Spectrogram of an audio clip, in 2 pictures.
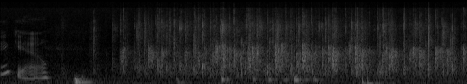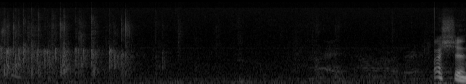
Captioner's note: applause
